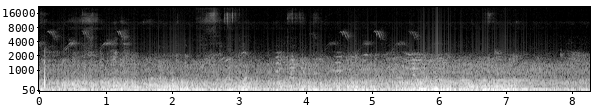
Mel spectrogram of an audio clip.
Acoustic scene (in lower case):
residential area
